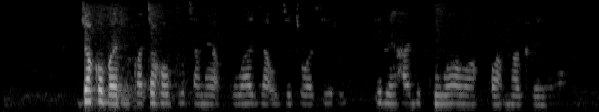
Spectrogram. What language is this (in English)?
Swahili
